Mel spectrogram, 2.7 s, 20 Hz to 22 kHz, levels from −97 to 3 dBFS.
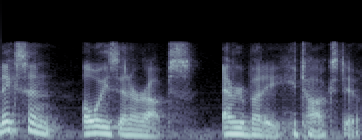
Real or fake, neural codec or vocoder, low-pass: real; none; 7.2 kHz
